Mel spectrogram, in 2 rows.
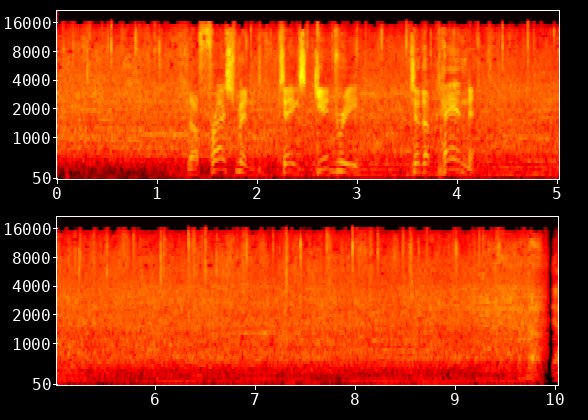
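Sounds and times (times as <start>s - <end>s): crowd cheering: 0.0s - 10.0s.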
